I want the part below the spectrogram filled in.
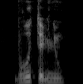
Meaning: cunnilingus, carpet munching, muff diving, pussy eating
- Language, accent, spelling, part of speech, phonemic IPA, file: French, France, broute-minou, noun, /bʁut.mi.nu/, LL-Q150 (fra)-broute-minou.wav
